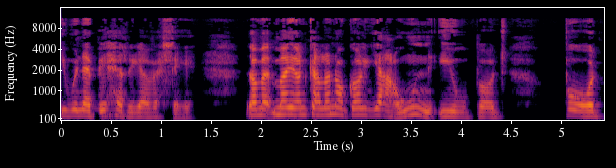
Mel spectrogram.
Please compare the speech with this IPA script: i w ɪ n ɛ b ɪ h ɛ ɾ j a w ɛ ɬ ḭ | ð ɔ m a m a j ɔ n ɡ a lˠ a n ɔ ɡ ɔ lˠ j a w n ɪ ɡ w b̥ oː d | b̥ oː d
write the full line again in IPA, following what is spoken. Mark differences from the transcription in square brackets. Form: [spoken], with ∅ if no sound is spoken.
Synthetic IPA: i w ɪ n ɛ b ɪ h ɛ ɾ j a [v] ɛ ɬ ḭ | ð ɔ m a m a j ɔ n ɡ a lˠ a n ɔ ɡ ɔ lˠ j a w n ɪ [∅] w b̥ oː d | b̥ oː d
